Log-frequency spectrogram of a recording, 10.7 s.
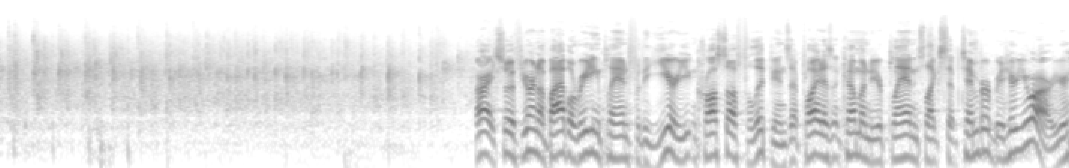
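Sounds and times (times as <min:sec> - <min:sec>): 
audience applause for readers: 0:00.0 - 0:04.7
speech: 0:04.8 - 0:10.6.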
